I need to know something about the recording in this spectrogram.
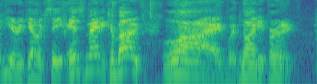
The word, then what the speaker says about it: Cabo: It's just it's so, you know, different country-ish, because it's Manny Cabo, like Cabo St. Lucas, Cabo Rojo, like Cabo, corn on the cob.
